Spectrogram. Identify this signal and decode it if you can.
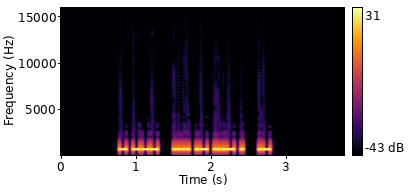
Morse code, heard as a keyed tone, about 40 wpm, 700 Hz. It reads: TO HAVE A
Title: Sets of 3 Words 40wpm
